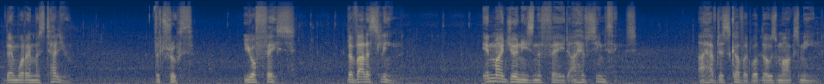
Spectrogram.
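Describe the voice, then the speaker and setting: An actor playing a guarded, scholarly male elf mage who speaks calmly and in a measured way, in game cutscene dialogue. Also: fairly low pitch, slight background noise. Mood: solemn. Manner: calm, measured, soft-spoken. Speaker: video game character.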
